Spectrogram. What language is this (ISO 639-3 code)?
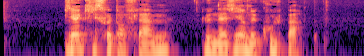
fra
